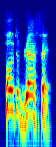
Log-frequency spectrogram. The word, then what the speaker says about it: photographic: Photographic. Now, it is not photographic, it's photographic. Gra, the third syllable, receives primary stress, and the first syllable, pho, receives the secondary stress. It's photographic.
